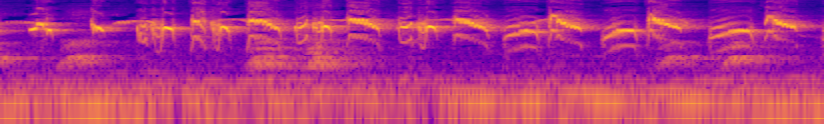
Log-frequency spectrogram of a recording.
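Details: Silver-eared laughingthrush in spring singing in the fanning display style called hót xoè: a rapid run of loud slurred whistles, each bending down then up, delivered about twice a second with faint lower murmuring beneath.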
